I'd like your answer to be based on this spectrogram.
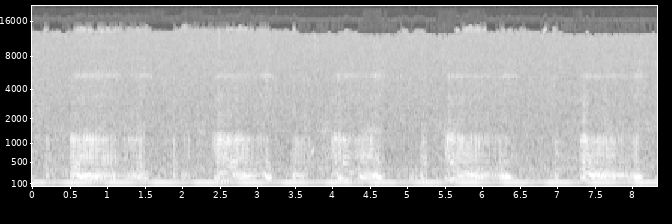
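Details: Snoring baby: soft rhythmic rattling snores with each breath, about 34 a minute, over a steady electrical hum.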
